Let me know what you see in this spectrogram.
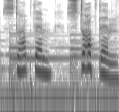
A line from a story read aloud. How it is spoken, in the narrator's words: would shout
